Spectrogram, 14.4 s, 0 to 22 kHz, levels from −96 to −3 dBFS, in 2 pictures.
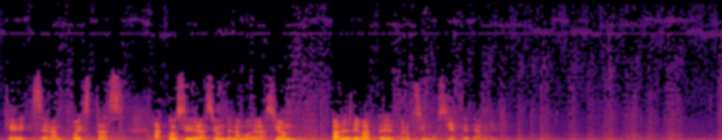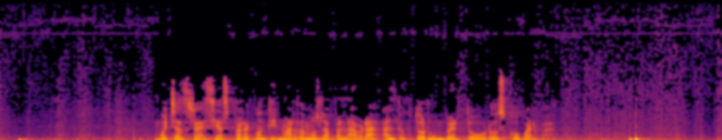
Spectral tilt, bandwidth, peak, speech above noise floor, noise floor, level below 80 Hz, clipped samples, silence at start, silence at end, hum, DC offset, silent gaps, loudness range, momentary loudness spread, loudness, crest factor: -5.5 dB/octave; over 20 kHz; -4 dBFS; 21 dB; -48 dBFS; -52 dBFS; under 0.1%; 0 s; 0 s; none; under 0.1%; none; 17 LU; 22 LU; -27 LUFS; 24 dB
